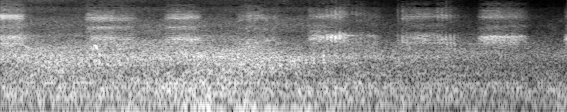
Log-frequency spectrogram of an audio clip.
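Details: Begging hooded crow fledgling in a tree near its mother, one of three young, as the father brings fish to a sibling; short raspy caws repeated roughly every half second to second beneath loud, steady rushing noise.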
